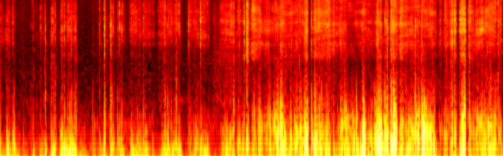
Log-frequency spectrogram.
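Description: A small, solid, round cork stopper is held in the fingers and scratched with long red nails across its face and side. It makes a soft, low, rumbling scratch of quick, dense strokes with a faint brighter edge, growing a little louder and busier toward the end.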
